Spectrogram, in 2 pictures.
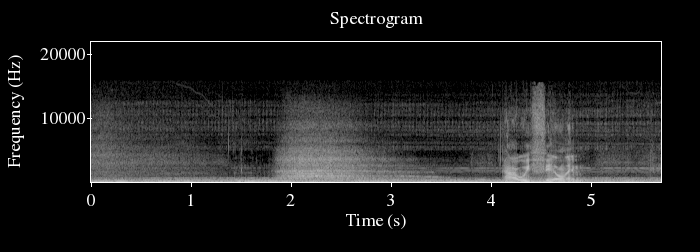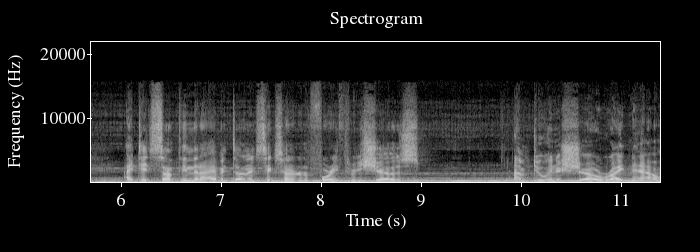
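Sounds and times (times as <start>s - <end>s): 
deep breath in through the nose and out through the mouth: 0.0s - 4.2s, 5.0s - 6.0s
steady low hum: 0.0s - 11.3s
speech: 4.2s - 5.0s, 6.0s - 9.1s, 9.9s - 11.3s.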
